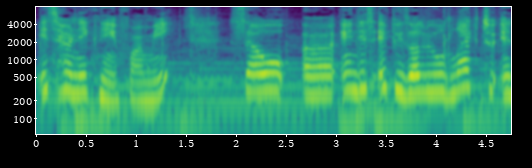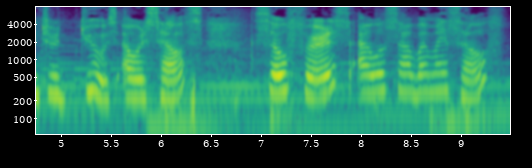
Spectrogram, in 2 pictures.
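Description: A young woman from Morocco talks slowly in a relaxed podcast chat, her voice sitting fairly high. She laughs easily and fills her pauses with "uh" and "um". Soft music plays faintly behind her. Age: late teens. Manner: slow, giggly, many fillers and restarts. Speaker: podcast co-host. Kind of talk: casual chat.

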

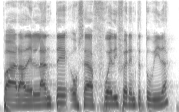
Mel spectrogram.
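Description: A man's voice: medium pitch, fairly even intonation, normal speed, fairly bright tone, clear, resonant tone. A man hosting an interview, attentively summing up and asking follow-up questions. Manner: attentive, sums up the guest's words. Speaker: host. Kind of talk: casual interview chat.

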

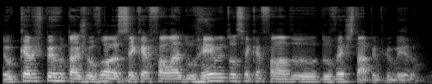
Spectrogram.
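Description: A man's voice: medium pitch, fast, fairly bright tone, far from the mic. A man with a Brazilian accent hosting a casual sports podcast chat. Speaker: podcast host.

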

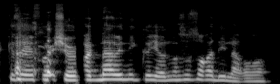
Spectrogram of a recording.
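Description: A man's voice: high voice, quick pace, dry recording. A young man in casual chat with a friend, chiming in with details and laughing along as he recalls.

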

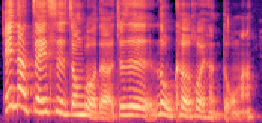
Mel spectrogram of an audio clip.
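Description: A woman's voice: mid-range voice, sing-song, moderate pace. A woman from Taiwan with a Taiwanese Mandarin accent, hosting in a casual chatty way and dropping in the odd English word. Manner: drops English words into Mandarin. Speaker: podcast host. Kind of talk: casual chat.

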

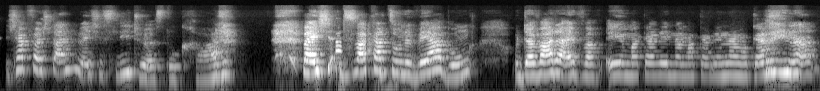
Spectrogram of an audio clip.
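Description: A woman's voice: sits high, moderate pace, crowd noise. A woman in casual, playful chat, asking questions as a partner in a challenge.

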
